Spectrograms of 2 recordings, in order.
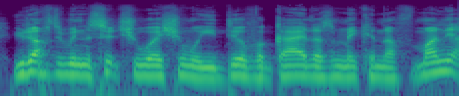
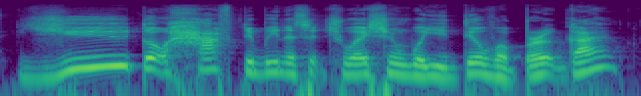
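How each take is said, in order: First: Fast, rushed restatement of the point; rapid-fire repeat. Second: Said in the usual way. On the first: Shown as a demonstration. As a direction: rattle it off quickly to drive it home. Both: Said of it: "repeats the point much faster".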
